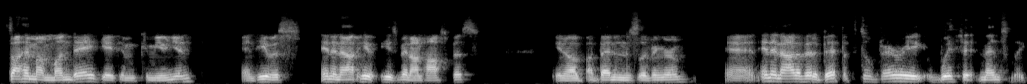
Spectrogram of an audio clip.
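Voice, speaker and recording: A man's voice: on the low side, muffled recording. A man, a pastor, telling a personal story in an interview, earnest and reflective, often restarting his phrases. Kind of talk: conversational storytelling.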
